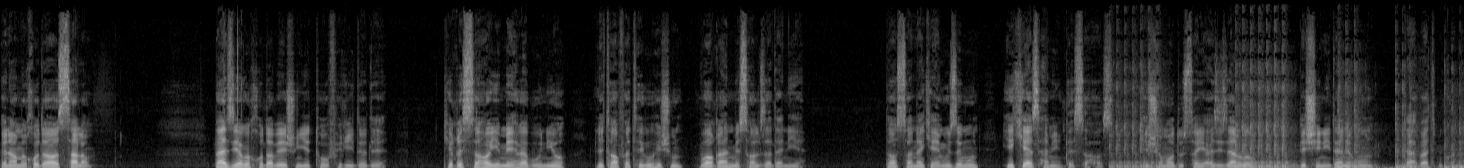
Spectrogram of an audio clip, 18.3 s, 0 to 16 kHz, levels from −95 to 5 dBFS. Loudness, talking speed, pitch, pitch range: -33 LUFS, 130 wpm, 115 Hz, 110-130 Hz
